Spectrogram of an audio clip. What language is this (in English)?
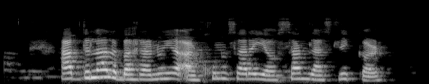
Pashto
